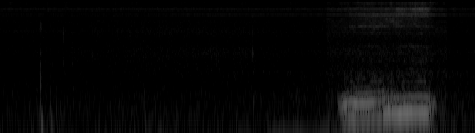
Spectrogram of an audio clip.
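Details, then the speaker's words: A tired dog, worn out after a long walk in Central Park, gives one loud, low, buzzing snore lasting about a second and a half after a few quiet seconds; dog snoring. "听到没有？他打呼噜。他今天去Central Park走了好多的路，累到了。"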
